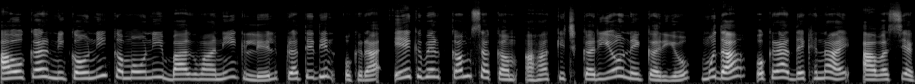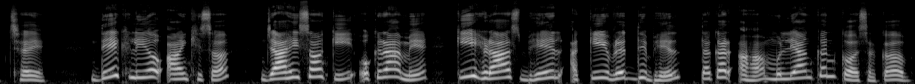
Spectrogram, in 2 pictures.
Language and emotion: Maithili, neutral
